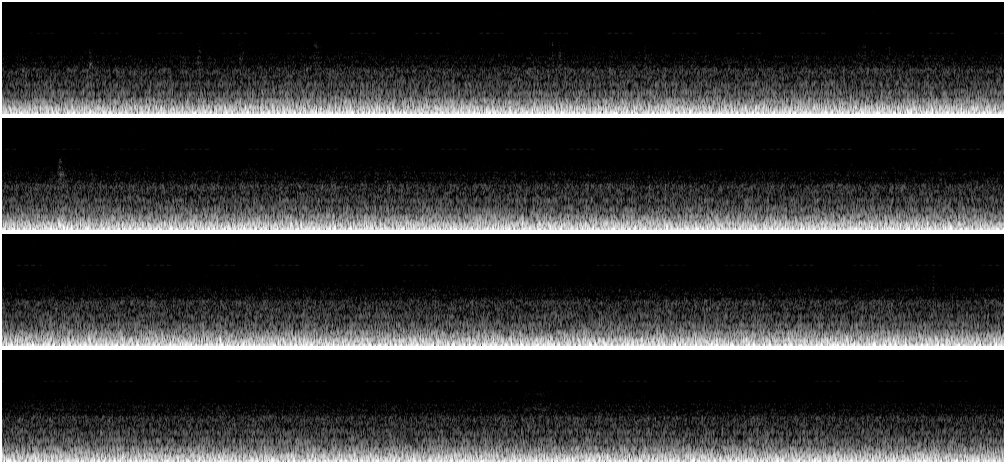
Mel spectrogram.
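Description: Heavy truck's diesel engine idling steadily, a low drone heard from inside the cab.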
